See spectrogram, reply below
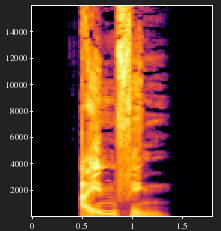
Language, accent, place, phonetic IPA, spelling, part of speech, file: German, Germany, Berlin, [ˈaɪ̯nˌfɪŋ], einfing, verb, De-einfing.ogg
- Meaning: first/third-person singular dependent preterite of einfangen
